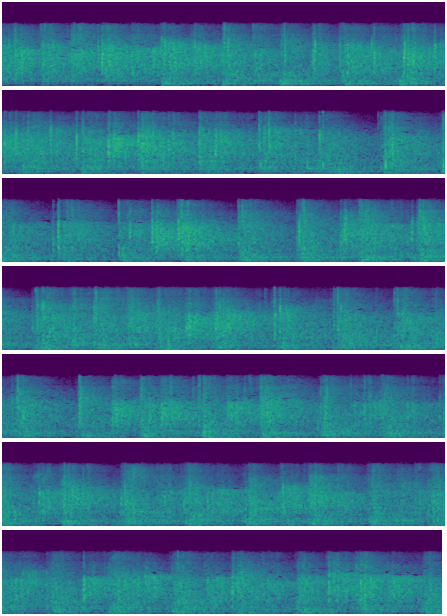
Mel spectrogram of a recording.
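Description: A crowd clapping hands together in a steady shared rhythm, with the thud of feet on a hard floor as they walk.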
